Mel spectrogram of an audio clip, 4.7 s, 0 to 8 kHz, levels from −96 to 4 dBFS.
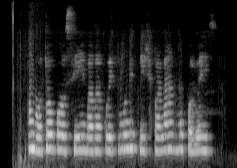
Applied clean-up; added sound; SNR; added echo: neural mask model DeepFilterNet 3.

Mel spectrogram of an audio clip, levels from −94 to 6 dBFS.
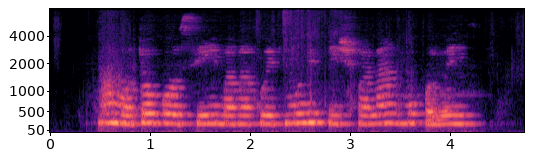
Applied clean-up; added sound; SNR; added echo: neural separator model SepFormer DNS4.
